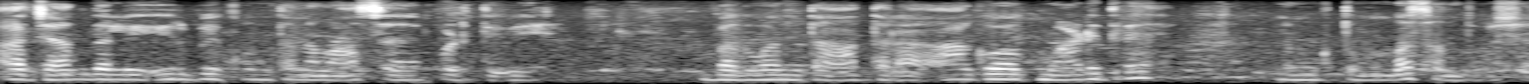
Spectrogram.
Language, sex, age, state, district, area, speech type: Kannada, female, 45-60, Karnataka, Chikkamagaluru, rural, spontaneous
